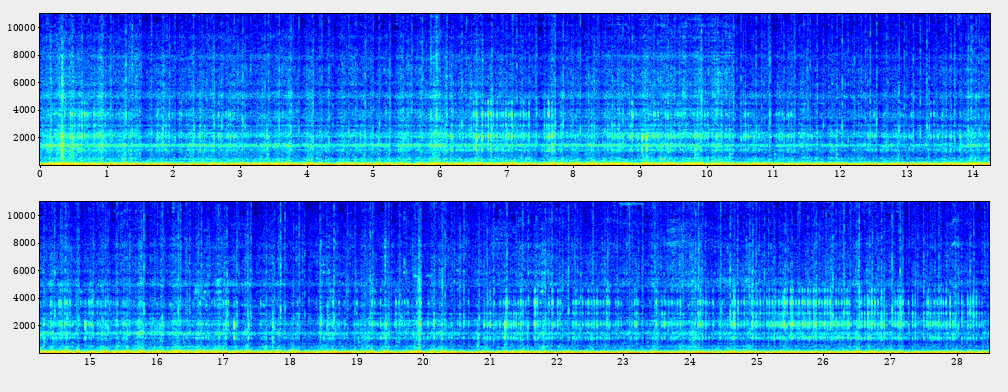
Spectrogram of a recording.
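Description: Christen Eagle biplane's piston engine and propeller running steadily at low power while taxiing, a constant deep drone.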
